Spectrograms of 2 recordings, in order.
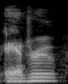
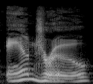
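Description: First: Andrew punched louder with a laugh; pointed Andrew. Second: Said in the usual way. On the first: Shown as a demonstration. Pastor teasing John's naming of Andrew, laughing emphasis. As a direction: land the name Andrew like a jab. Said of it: "That's how I read it". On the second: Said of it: "that's for real how I read it".

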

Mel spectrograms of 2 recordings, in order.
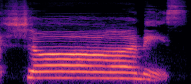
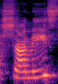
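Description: First: Shawnice drawn out slowly with an open aw, SHAW-neece; slow Shawnice, lingering on the aw. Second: Shanice said with a short a, sha-NEECE; Shanice, quick and light. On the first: Correcting herself to the viewer, slow drawn Shawnice. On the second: Contrasting the wrong name with the right one, Shanice the short way. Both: Shown as a demonstration. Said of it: "it's Shawnice, not Shanice".

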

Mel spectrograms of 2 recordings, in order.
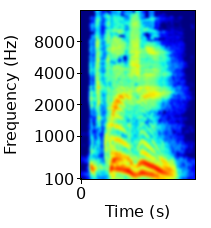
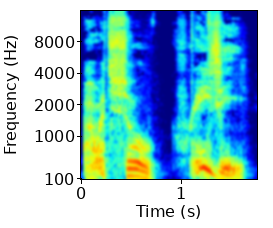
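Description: First: Much higher, louder, slow put-on voice; Sam Rockwell. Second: Said in the usual way. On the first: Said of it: "That's my Sam Rockwell impression".

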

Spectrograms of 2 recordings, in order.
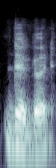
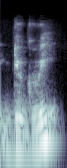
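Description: First: Duguid said as "DOO-good"; other pronunciation. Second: Duguid said as "doo-GWEE"; alternative pronunciation. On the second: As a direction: say Duguid French-style, ending in "gwee". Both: Shown as a demonstration. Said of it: "so it could be Duguid or Duguid".

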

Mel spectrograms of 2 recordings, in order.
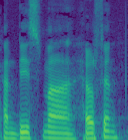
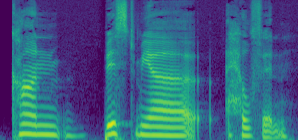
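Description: First: Quick echo of Kann bist mir helfen; repeating the German phrase. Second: Slow, careful German, Kann bist mir helfen; German demo to the hosts; German phrase demo. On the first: Retold or imitated. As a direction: try the German phrase back. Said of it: "Oh, that's good German". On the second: Shown as a demonstration. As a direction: spell out each German word slowly. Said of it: "Like, if you say".

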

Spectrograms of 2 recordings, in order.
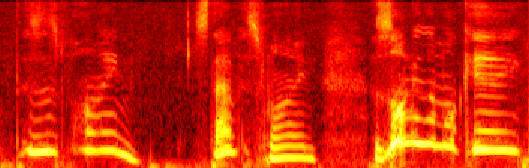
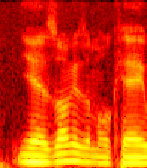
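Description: First: Soft, very high squeak; feigned acceptance. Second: Said in the usual way. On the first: Acted. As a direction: squeak it out as if barely coping.

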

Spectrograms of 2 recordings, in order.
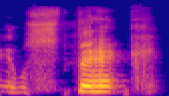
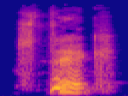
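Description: First: Thick drawn out slow and louder; a slow, heavy thick; stressed thick. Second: Said in the usual way. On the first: Shown as a demonstration. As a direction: lean hard on thick.

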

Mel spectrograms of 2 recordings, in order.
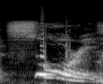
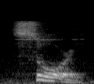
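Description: First: "Sorry" in a hammed-up Canadian accent, louder, o drawn round; a loud, teasing Canadian "Sorry"; mock Canadian sorry. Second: "sorry" with a round Canadian o before the r, said plainly. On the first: Friend mocking how Canadians apologise, hammed-up Canadian accent. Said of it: "That's how you know someone's Canadian". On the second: Shown as a demonstration. Explaining Canadian vowels to a friend, demo "sorry" with a round o. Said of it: "the way they pronounce the O Rs".

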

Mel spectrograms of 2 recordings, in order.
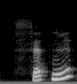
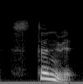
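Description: First: Said in the usual way. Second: "c'te nuit" with the e of "cette" dropped, said "stə nuit"; québécois c'te nuit. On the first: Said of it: "Vous pourriez également entendre cette nuit". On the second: Shown as a demonstration. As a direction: squeeze "c'te" into a single "st" sound. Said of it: "ou c'te nuit". (« c'te nuit » dit « stə nuit », sans le e)

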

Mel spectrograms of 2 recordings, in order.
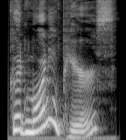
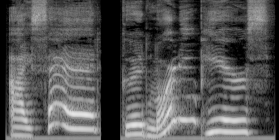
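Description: First: Said in the usual way. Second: "Good morning, Piers" in a high singsong; sing-songy. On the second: A narrator's reading. Penelope greeting her engrossed brother again, sing-songy. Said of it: "in a sing-songy voice this time".

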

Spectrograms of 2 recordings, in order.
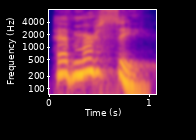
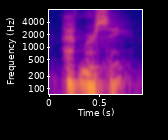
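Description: First: Higher, louder, slow cry for mercy; pleading cry. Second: Much softer, hollow whisper-like plea; hopeless plea. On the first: Preacher voicing the rich man crying out for mercy, loud and slow. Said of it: "He cried for mercy". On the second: Preacher voicing the helpless cry from hell, very soft. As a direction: let the cry fade out helpless. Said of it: "hopeless cry". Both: Acted.

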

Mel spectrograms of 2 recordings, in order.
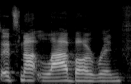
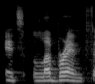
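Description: First: "labyrinth" slowly pulled into three parts, lab-a-rinth; mock-correct "labyrinth" with a clear middle vowel, lab-a-rinth; three-syllable labyrinth. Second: "labyrinth" squeezed into two syllables, lab-rinth. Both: Shown as a demonstration. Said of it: "It's two syllables".

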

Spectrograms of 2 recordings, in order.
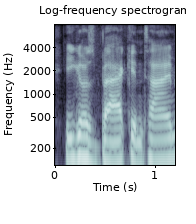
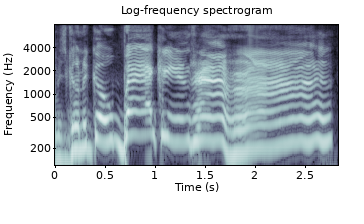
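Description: First: Said in the usual way. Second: High, hugely drawn-out words; mock time-travel drama. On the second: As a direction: stretch it like a silly sci-fi effect.

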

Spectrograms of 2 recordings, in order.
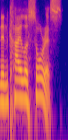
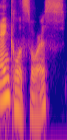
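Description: First: "ankylosaurus" with a long "eye" after ank: ank-EYE-lo-saurus; pronunciation. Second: "Ankylosaurus" run together fast as ANK-luh-saurus; slow, squeeze "Ankylosaurus" into ANK-luh-saurus, no "eye"; pronunciation. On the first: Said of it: "the correct pronunciation of a particular dinosaur". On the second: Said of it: "But Ben decides to pronounce it". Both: Shown as a demonstration.

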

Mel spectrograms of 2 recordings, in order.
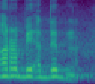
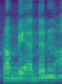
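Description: First: آه lifted high, then يأدبنا falling to a firm close; preacher answering his own question with conviction. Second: يأدبنا rising as an open question; "رب يأدبنا؟" posed as a question to the congregation; doubting question. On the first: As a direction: answer "آه، رب يأدبنا" settled and sure. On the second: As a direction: ask "رب يأدبنا؟" with the pitch climbing on يأدبنا. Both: Shown as a demonstration.

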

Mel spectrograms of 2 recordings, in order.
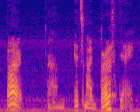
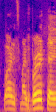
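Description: First: Soft, slow confiding murmur; retold whisper. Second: Raised, louder retelling of the news; retold announcement. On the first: Brother whispers into his ear in a tearful hug, retold hushed. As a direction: imitate a hushed word in someone's ear. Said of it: "Bob whispers into my ear". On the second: Brother tells him about his birthday, retold loud and raised.

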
